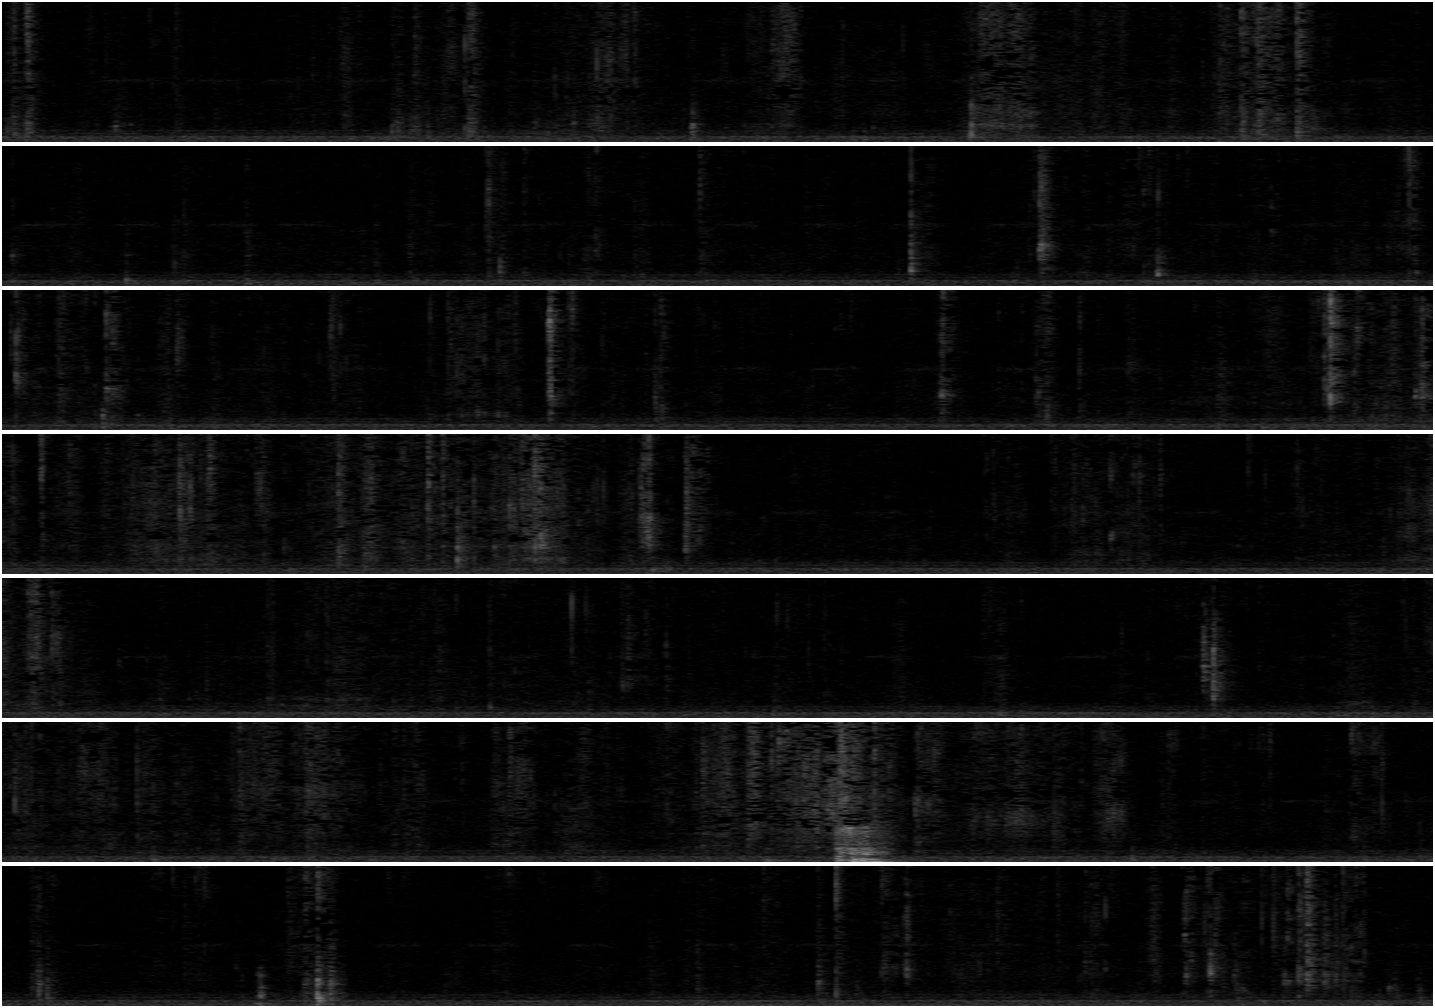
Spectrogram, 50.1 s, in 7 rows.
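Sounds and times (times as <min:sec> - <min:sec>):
paper wrappers crinkling: 0:00.0 - 0:07.4, 0:18.9 - 0:44.6, 0:46.2 - 0:50.0
biting and chewing food: 0:00.0 - 0:50.0
steady low hum: 0:00.0 - 0:50.0.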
